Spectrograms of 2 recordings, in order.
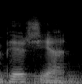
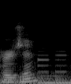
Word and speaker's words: Persian: این پرشین که تلفظش رو که ما چک کردیم پس این از نظر تلفظی که کاملا غلطه اصلا هیچ ربطی به انگلیسی نداره چون اگر تلفظ آمریکای شمالی بخوام بکنم بعد بگن I'm Persian اگر بخوان تلفظ بریتانیایی داشته باشن میگن I'm Passion دیگه ما شکل دیگری نداریم برای این کلمه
